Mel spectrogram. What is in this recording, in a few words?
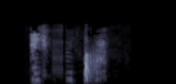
Sheriffs Office, scanner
